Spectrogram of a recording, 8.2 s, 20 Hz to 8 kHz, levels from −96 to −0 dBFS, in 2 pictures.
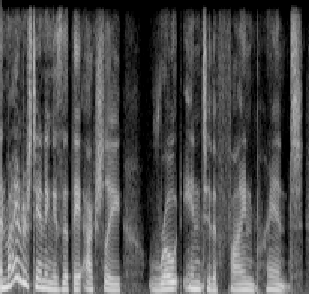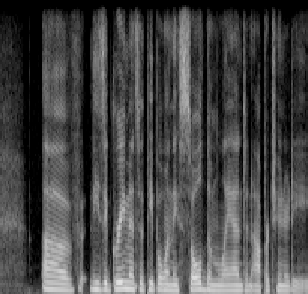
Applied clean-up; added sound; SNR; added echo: none; none; none; none.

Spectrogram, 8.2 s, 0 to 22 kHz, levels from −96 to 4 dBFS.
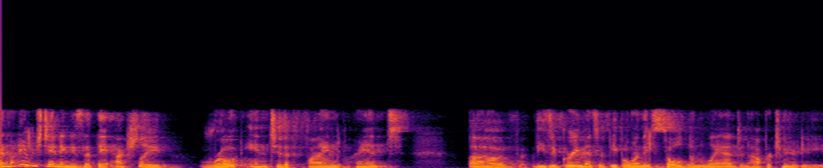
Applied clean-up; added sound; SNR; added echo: neural mask model DeepFilterNet 3.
